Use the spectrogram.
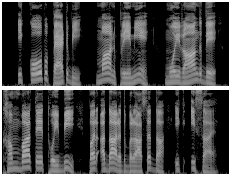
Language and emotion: Dogri, neutral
